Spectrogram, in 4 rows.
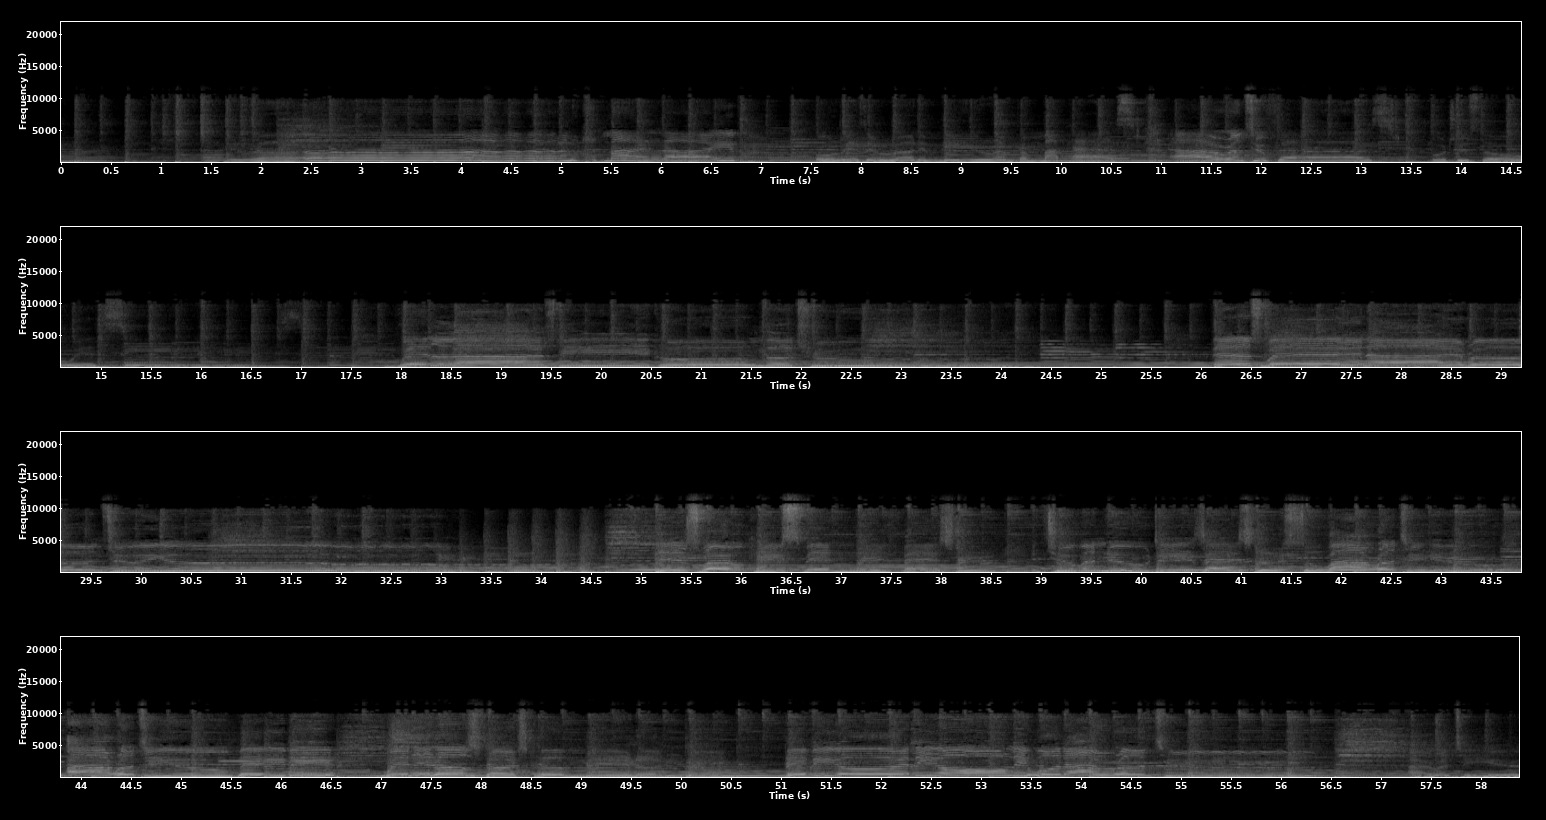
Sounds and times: Music: 0.0s - 58.3s
Female singing: 1.4s - 16.9s, 17.9s - 24.4s, 26.1s - 33.3s, 35.0s - 56.5s, 57.3s - 58.3s.

